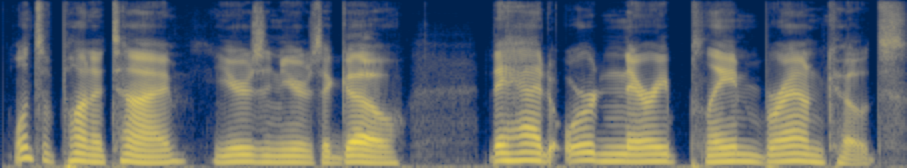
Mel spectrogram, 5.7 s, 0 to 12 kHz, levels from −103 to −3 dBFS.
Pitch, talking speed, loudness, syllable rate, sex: 135 Hz, 150 wpm, -19 LUFS, 3.7 syllables/s, male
